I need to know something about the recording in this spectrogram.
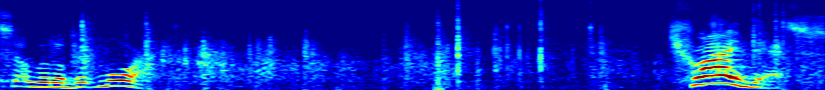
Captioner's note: paper rustles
